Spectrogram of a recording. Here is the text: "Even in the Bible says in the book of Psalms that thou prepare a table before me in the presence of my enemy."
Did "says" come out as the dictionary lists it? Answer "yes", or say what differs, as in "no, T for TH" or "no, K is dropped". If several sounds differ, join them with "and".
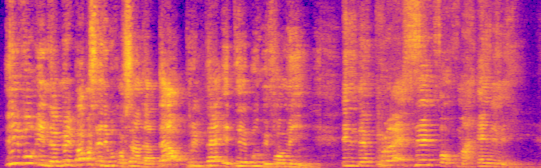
no, Z is dropped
